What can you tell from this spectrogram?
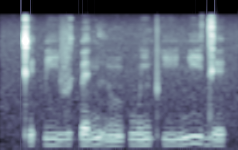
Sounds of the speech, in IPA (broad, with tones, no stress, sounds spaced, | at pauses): kʼ ɪ˨˦ k͡p iː˨ v ɪ˨ k͡p ɛ˨˦ ŋ r ũ˨ | w ĩ˨ pʰ iː˨ ŋ iː˦ d ɪ˨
